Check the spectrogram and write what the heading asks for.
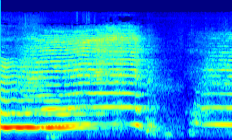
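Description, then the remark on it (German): A six-month-old baby cries loudly in a long, high, sustained wail, breaks off briefly, then starts into another cry. “So, das ist jetzt äh, äh die Folge wird gerade abmoderiert von einem sechs Monaten dicken alten Baby.”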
